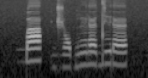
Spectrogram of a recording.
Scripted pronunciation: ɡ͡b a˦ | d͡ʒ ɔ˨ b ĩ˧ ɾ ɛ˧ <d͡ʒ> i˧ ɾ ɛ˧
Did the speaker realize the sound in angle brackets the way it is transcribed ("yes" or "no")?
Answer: no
